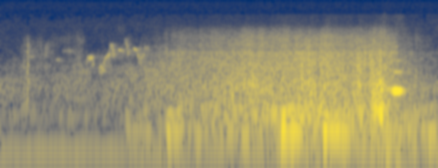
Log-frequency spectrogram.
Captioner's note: birds chirping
